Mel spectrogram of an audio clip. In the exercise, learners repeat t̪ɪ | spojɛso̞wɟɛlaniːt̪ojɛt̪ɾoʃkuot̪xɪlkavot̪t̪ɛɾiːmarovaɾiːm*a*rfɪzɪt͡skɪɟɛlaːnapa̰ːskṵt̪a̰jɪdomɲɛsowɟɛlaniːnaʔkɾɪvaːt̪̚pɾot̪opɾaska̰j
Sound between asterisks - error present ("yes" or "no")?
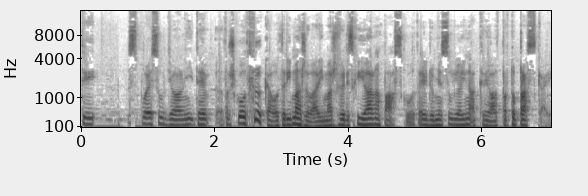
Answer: no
